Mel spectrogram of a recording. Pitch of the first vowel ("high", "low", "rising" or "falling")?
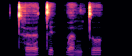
rising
